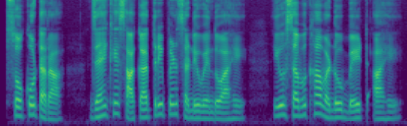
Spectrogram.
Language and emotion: Sindhi, neutral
